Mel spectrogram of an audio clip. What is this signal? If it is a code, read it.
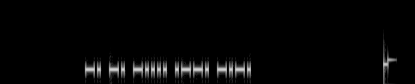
Morse code, heard as a keyed tone, about 40 wpm, 700 Hz. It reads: NN6PC
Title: USA Call Signs - 3x Character Spacing - 40wpm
